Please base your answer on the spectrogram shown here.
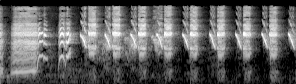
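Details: Female Nias hill myna, caged, singing hard after uncovering, kept to get idle birds singing: one nasal, drawn note followed by a brisk, regular series of short, sharp downward-slurred calls.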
